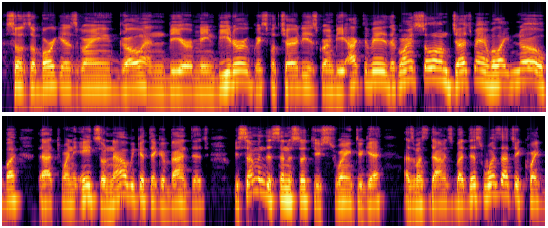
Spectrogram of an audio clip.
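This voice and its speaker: A man hosting his channel, giving upbeat play-by-play commentary on a card game match, quick to call each move nice or not bad, while losing his voice. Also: medium pitch, a bit bright. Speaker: channel host.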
